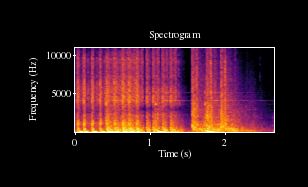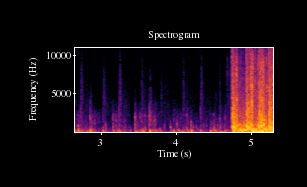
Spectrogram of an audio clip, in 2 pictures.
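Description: Gunfire in Battlegrounds Mobile India team deathmatch: loud, sustained automatic bursts open the scene, then a lull of scattered, sharper cracks before another dense volley, with no voices.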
